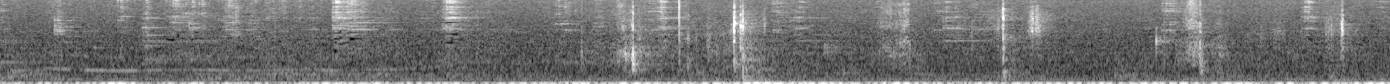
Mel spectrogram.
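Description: Fortune-telling cards being handled and dealt from a deck onto a cloth-covered table: a scattered series of short, sharp clicks and light clinks.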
